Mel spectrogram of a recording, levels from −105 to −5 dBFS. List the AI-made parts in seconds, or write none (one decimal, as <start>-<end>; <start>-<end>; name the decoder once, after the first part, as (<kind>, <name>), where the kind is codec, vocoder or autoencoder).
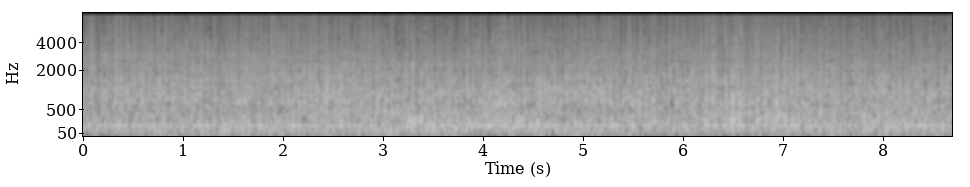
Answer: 0.0-8.7 (vocoder, BigVGAN v2)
